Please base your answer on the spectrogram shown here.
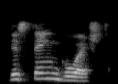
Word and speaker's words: distinguished: example the word distinguished you have to pronounce the final sound distinguished and then please hotel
